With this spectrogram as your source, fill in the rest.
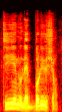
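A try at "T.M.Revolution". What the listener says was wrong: い や ▁TM ▁レ ボ リ ュ ー シ ョ ン や 。 発 音 が ▁TM ▁ネ ッ ト ワ ー ク と 混 ざ っ と ん ね ん 西 川 さ ん 朝 倉 さ ん が ▁TM ▁ネ ッ ト ワ ー ク が 入 っ た み た い に な っ て る か ら 。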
